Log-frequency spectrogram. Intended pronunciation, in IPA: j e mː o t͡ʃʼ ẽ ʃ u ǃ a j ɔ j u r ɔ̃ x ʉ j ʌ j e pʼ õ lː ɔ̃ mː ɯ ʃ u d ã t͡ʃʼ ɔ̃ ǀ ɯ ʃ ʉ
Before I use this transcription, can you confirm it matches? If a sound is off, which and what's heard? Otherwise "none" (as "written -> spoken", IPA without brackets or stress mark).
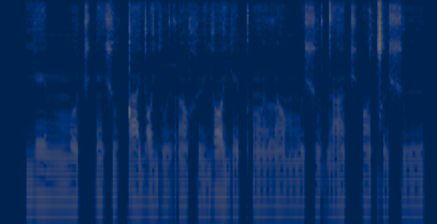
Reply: ʌ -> ɔ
